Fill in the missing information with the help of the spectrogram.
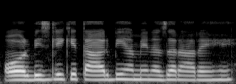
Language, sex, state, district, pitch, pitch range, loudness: Hindi, female, Madhya Pradesh, Bhopal, 215 Hz, 210-225 Hz, -15 LUFS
